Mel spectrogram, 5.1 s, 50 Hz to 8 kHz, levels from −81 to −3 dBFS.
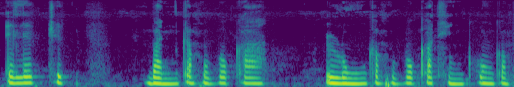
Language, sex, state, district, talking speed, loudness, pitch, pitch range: Mizo, female, Mizoram, Aizawl, 150 wpm, -19 LUFS, 190 Hz, 180-200 Hz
